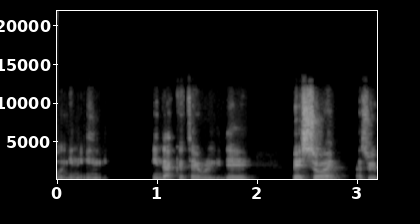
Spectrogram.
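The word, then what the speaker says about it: PSOE: parties that fall in in that category the pesoe as we pronounce it which is the the spanish socialist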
